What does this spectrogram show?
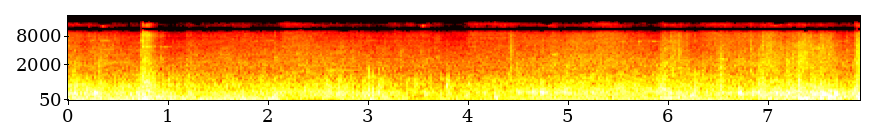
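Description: Indian Railways express train running on the rails: a steady rumble of coach wheels with a clickety-clack of rail joints and a sharp click about a second in. It eases off a little midway and grows louder again near the end.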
